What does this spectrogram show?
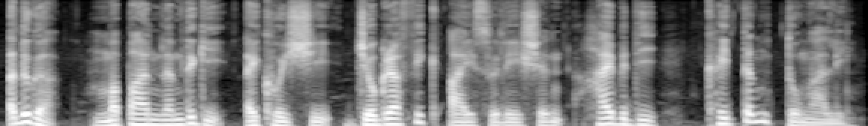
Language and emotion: Manipuri, neutral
